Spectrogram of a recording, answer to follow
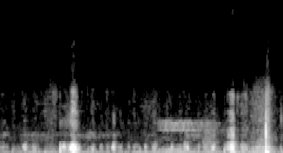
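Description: Pen writing on lined notebook paper: faint scratching strokes, the strongest about a second in.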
